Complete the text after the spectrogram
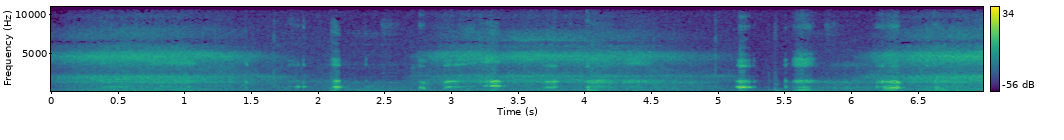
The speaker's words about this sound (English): And it's not a sudden death either. The boy kind of gasps for air over a long period of time before dying.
